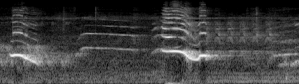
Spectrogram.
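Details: Chinese hwamei in full chattering song, used to rouse other pet birds into singing; long clear whistled notes, one held and steady, another sliding down, separated by quiet gaps.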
